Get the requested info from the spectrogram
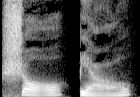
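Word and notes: shoubiao: shou3biao3

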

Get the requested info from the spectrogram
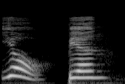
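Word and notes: youbian: you4bian5

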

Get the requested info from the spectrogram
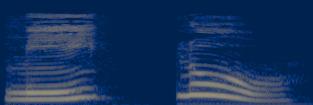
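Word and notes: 迷路: mi2lu4

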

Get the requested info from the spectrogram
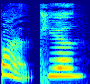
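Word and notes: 半天: ban4tian1

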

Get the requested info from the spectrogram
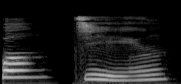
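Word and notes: fengjing: feng1jing3

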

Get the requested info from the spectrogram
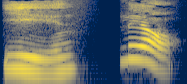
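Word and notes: yinliao: yin3liao4

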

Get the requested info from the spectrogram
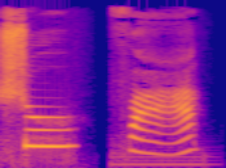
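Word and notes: shufa: shu1fa3

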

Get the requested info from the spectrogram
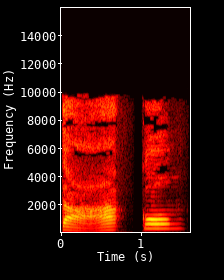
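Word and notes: dagong: da3gong1

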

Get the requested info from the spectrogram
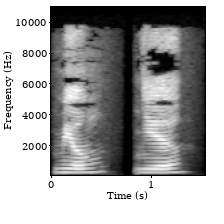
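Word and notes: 明年: ming2nian2

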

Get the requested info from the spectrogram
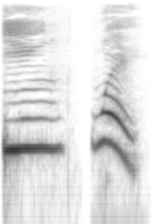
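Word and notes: yinwei: yin1wei4

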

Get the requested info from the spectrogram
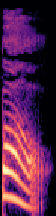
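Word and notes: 报: bao4

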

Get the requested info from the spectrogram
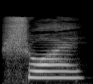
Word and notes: shuai: shuai1

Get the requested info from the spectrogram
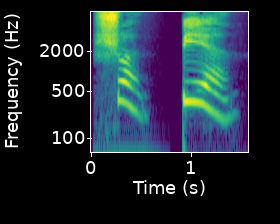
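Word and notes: shunbian: shun4bian4

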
